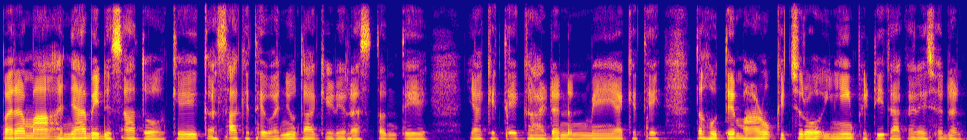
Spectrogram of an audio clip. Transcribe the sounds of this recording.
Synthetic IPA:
pɐɾmãɐɲãbʱɪɗɪsãt̪ʰokeɐsãkɪt̪ʰeʋɐɲũt̪ʰakɐɦɪɽeɾɐst̪ənɪ̆t̪e | jakɪt̪ʰeɡaːɾɖənənɪ̆mẽjakɪt̪ʰet̪ɐɦʊt̪emaːɽɳ̤ũkɪt͡ɕɪɾoiːẽpʰɪʈit̪ʰakɐɾet͡ɕʰɐɗənɪ̆

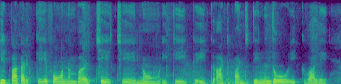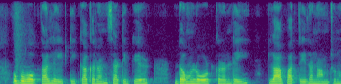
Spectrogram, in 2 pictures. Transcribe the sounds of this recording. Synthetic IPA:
kʰɪɾpaːkəɾkeːpʰoːnːəmbəɾt͡ʃʰeːt͡ʃʰeːnɔːɪkɪkɪkə̰ʈʰpə̃ɲd͡ʒt̪ɪnd̪oːɪkʋaːleː | ʊpʋoːɡt̪ãːləiʈiːkaːkəɾənsəɾʈiːpʰɪkeːʈ̚ | ɖaːʊnloːɖkəɾənləiː | laːbpaːt̪ɾiːd̪aːnaːmt͡ʃʊnoː

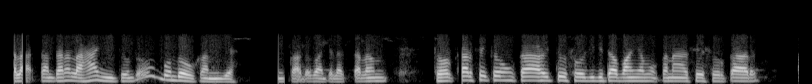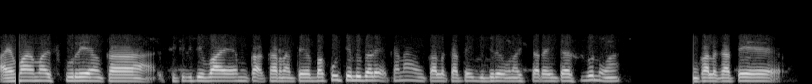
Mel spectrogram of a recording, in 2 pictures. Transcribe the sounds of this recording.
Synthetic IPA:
kala̰ʔkant̪analaɦaɲit̪ɔnd̪ɔbɔnd̪ɔɦɔkanid͡ʒa | ɔŋka̰d̪ɔbãnt͡ʃɛlak̚kaɾan | sɔɾkaɾsɛkɛɔŋkaɦɔjt̪ɔsɔd͡ʒɔɡit̪abãɲamɔʔkanasɛsɔɾkaɾ | a̰jmajmaiskuɾɛɔŋkasikjuɾit̪̬ibaɛmkaʔkaɾnaʔt̪ɛbakut͡ʃelud̪aɽɛʔkanaɔŋkalɛkat̪ɛɡid̪iɾɛɔnasi̥t̪aɾaiɳʈaɾsibɔnuwa | ɔŋkalɛkat̪ɛ

